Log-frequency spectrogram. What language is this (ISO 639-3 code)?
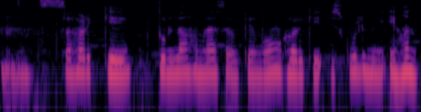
mai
